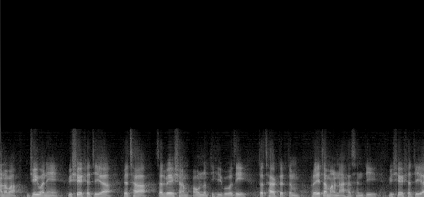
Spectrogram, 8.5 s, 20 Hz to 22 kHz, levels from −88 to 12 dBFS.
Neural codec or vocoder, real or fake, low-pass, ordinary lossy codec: codec, 16 kHz, 0.3 kbps, FocalCodec; fake; none; none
